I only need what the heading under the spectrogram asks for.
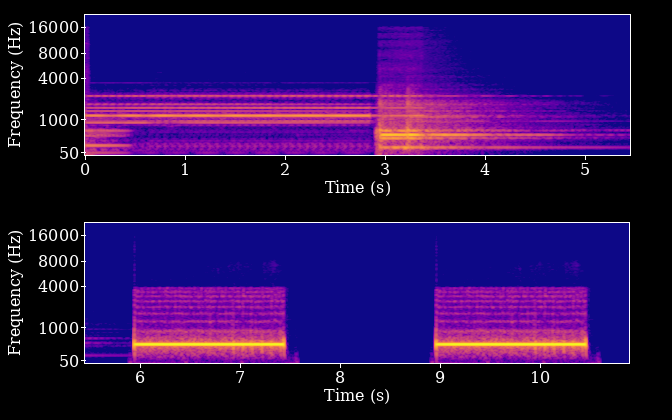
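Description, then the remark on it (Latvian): A steady electronic tone and a brief click are followed by two evenly spaced, loud telephone ringback tones, each about a second and a half long, separated by silence, as a call to an immunologist rings out after working hours. “Imunologu sazvanu vakarā pēc darba laika beigām.”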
